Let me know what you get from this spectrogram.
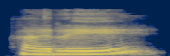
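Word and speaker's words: हरे: Hare, long vowel E. Hare, like that.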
